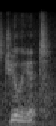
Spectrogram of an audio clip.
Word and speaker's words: Juliet: And yeah, that is one way that you pronounce that name, especially because it doesn't have an extra TE at the end to make it et. It's Juliet. But like any name, when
